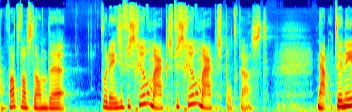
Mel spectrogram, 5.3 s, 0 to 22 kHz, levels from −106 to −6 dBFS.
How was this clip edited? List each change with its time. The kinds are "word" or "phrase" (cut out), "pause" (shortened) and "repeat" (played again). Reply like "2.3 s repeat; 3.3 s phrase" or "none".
1.5 s word; 2.6 s repeat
